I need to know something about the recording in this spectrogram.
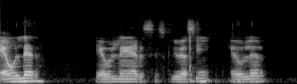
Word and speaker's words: Euler: Euler se escribe así, Euler, y se pronuncia así como se lee tal cual, Euler, y pues se representa con la letra E.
